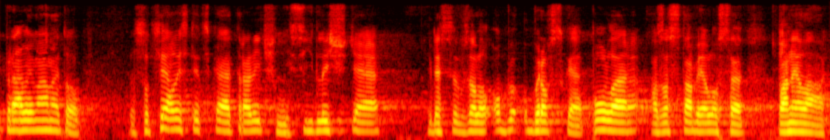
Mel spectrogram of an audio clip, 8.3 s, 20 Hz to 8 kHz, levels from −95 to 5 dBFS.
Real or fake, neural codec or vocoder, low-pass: fake; codec, 16 kHz in and 24 kHz out, 2.2 kbps, FireRedTTS-2 codec; 7.2 kHz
